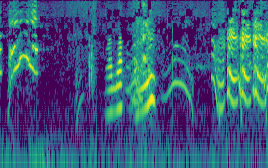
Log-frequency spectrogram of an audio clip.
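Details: Green parrot kept as a pet making a quick sequence of arched harmonic syllables and looping squeaky notes, varied and speech-like.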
